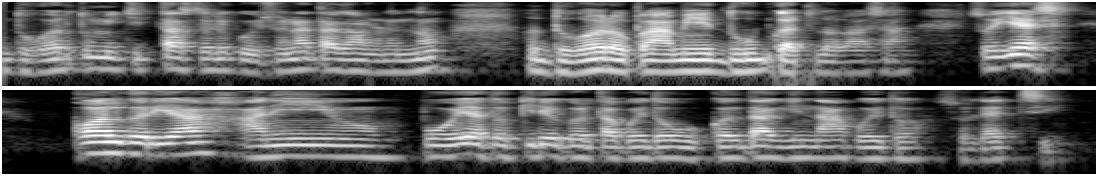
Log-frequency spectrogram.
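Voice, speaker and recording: A man's voice: medium pitch, dark tone, no room sound. Goan man chatting in a casual vlog. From Goa, India. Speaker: vlogger. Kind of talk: casual vlog chat to camera.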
